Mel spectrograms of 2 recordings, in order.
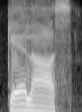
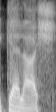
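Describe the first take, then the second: First: First "कैलाश" ending in "s", "kailaas"; final S variant. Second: "कैलाश" ending in "sh", "kailaash"; final SH variant. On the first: Teacher listing the word's first form, "कैलाश" as "kailaas". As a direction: finish "कैलाश" on a hissed "s", not "sh". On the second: Teacher giving the equivalent form, "कैलाश" as "kailaash". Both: Shown as a demonstration. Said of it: "यानी कैलाश".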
